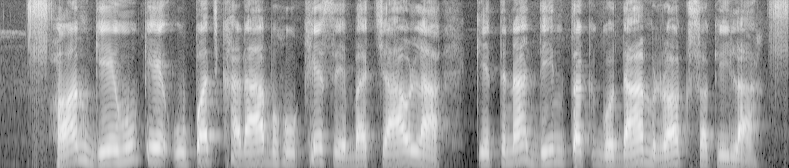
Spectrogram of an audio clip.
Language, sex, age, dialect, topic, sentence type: Bhojpuri, male, 18-24, Southern / Standard, agriculture, question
